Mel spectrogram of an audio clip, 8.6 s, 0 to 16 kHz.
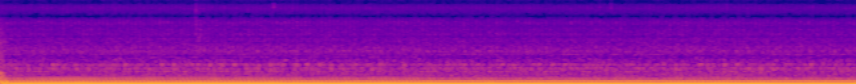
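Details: BMW N52B25 six-cylinder petrol on a cold start, idling with a deep, slightly uneven beat. It hesitates under revs, with codes P0012 and P0015. A camshaft timing fault is suspected and unconfirmed. Rough-running cold start.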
